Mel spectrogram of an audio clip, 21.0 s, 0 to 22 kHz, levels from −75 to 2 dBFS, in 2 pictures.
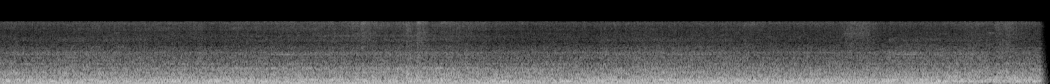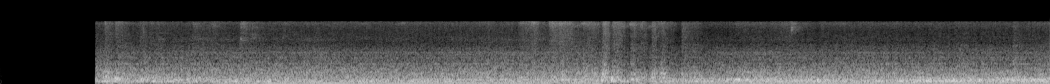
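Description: Call audio freeze, 10.40 to 11.47 s: the sound stalls, fades briefly, then goes silent for about 0.93 s, likely from delayed packets emptying the jitter buffer. It resumes where it stopped, with nothing lost. Jitter buffer speed-up, 14.69 to 17.76 s: the receiver trims repeated pitch-period slices, about 0.4 s in total, so the audio runs at 114% speed at unchanged pitch and sounds hurried.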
